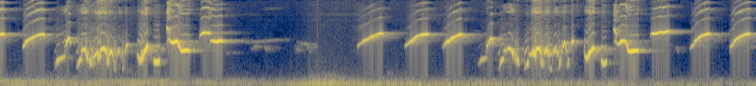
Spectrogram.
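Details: White-rumped shama whistling and chattering (kretekan) meant to provoke other shamas to sing: series of rising whistles alternating with dense scratchy chatter bursts, a short gap midway, faint low background rumble.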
